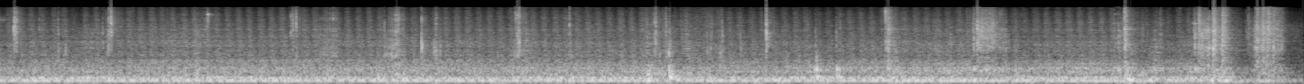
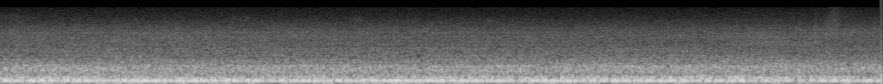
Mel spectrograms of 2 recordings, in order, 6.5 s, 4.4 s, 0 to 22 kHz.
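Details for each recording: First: 2013 Lennox AC system with a previously replaced blower motor: loud steady low hum with a rattly vibration; the noise is traced to the blower motor, shaking from a weak run capacitor. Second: Lennox air handler after maintenance: smooth steady low hum and even airflow rush with no rattle; return previously rattled, now fixed and quieter.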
